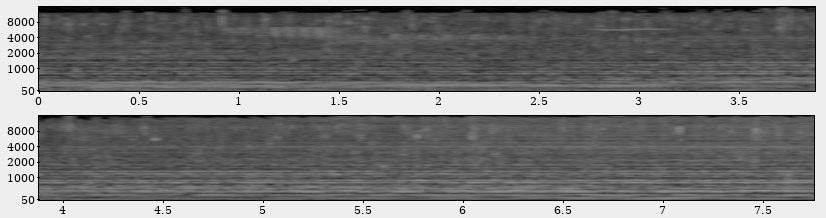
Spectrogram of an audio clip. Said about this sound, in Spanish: En poco tiempo, el camino llega hasta un bonito puente de piedra muy antiguo, cubierto con algunas enredaderas y que cruza un riachuelo de agua dulce y cristalina que fluye suavemente.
